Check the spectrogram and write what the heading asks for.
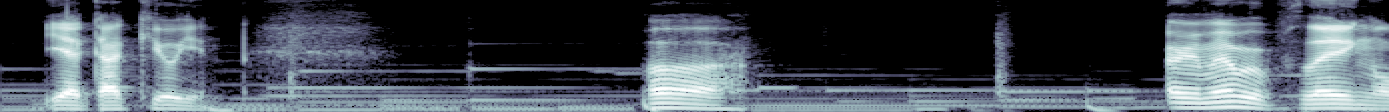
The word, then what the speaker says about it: Kakyoin: How do you pronounce Kakyoin? Kakyoin. Yeah, Kakyoin.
